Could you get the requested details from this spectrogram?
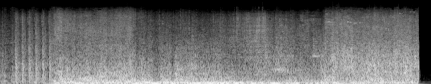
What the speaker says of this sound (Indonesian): salah satu mobil pengawal meledak yang diikuti dengan beredelan tembakan dari pasukan pemberontak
